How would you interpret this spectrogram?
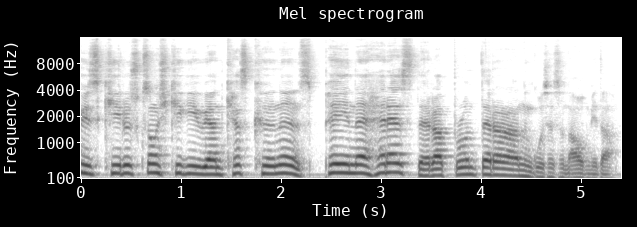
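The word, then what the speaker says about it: Jerez: 숙성시키기 위한 캐스크는 스페인의 헤레스 데라 프론테라라는 곳에서 나옵니다 보통 헤레스라고 줄여서 표현하고 거기를 영어식 발음으로 쉐리라고 표현을 하는 거죠 거기에 가면 쉐리 페스크가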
